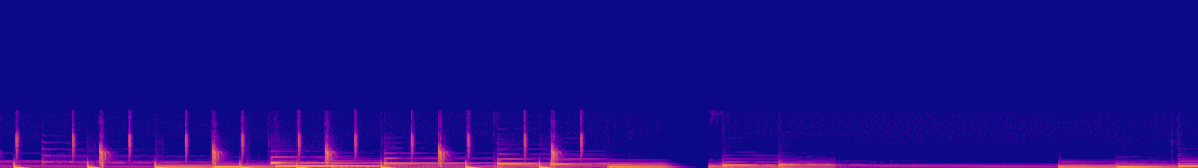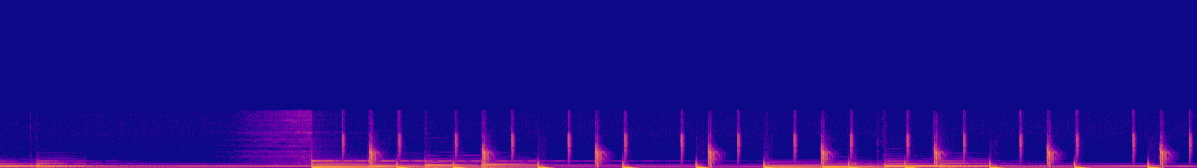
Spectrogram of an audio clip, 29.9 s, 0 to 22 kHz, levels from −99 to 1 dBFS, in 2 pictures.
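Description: Audio carried over a wideband call link with nothing above 8 kHz. From 8.22 to 8.89 s the sound smears into a fading buzz, then falls silent for about 280 ms before resuming a little later in time. This is likely a long network dropout: about 600 ms of audio never arrived, and the receiver filled the gap by extending the last sound.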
